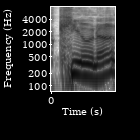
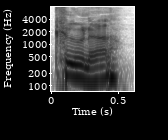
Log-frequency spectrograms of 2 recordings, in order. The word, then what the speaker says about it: Kuna: B U H L Kuna It is Kuna, not Coona.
